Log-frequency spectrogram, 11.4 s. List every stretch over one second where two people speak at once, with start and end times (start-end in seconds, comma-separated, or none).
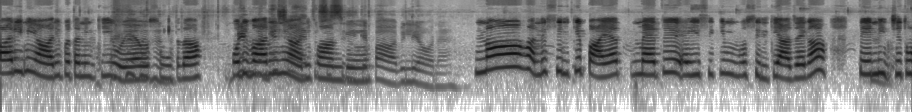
2.9-4.6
